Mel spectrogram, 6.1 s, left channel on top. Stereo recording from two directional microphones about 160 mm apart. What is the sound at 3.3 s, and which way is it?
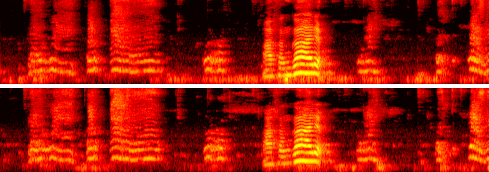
Speech, 35° left (ahead or behind).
